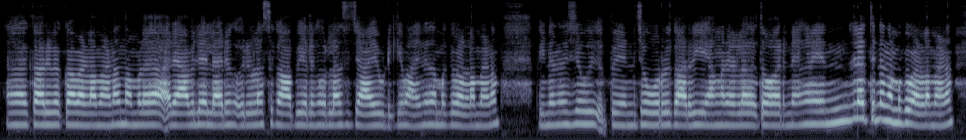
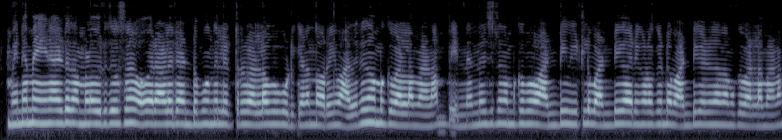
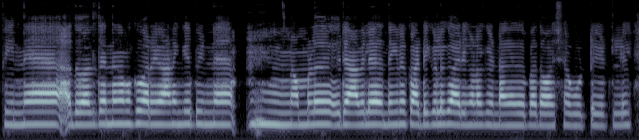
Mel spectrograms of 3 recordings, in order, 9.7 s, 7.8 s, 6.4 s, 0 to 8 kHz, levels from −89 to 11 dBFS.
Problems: none marked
